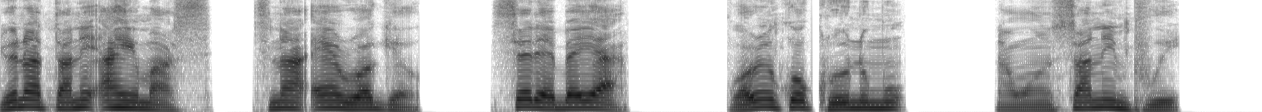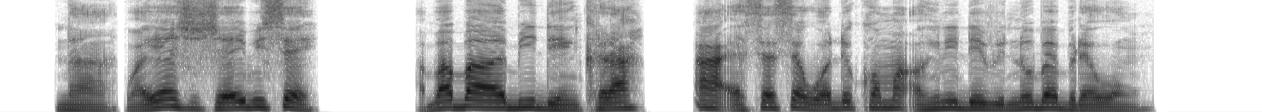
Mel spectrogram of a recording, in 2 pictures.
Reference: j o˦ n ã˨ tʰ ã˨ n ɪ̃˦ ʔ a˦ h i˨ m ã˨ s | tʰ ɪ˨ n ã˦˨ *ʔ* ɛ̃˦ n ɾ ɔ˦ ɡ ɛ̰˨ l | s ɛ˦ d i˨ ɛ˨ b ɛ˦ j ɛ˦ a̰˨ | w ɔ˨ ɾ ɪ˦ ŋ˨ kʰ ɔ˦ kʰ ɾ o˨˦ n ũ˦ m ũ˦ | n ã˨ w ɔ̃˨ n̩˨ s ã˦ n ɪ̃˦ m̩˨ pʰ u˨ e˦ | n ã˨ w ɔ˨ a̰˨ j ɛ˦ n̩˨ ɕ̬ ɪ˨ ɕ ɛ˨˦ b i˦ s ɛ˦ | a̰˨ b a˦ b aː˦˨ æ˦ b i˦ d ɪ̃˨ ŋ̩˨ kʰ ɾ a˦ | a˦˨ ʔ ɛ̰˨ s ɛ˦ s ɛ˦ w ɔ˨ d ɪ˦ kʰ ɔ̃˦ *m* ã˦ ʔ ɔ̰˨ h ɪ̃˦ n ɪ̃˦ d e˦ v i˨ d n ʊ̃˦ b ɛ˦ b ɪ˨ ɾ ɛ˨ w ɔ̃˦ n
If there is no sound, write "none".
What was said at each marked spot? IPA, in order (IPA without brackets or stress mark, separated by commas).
ʔ, m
